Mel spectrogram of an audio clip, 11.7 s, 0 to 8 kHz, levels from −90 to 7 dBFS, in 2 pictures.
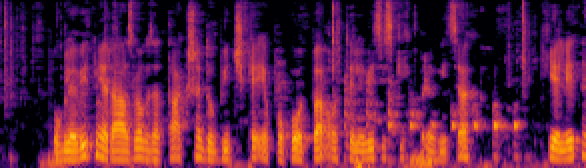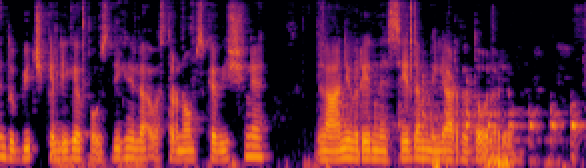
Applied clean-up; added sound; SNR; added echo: classical method Wiener filter.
